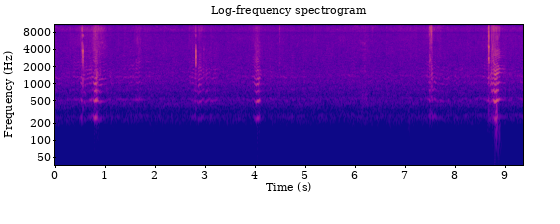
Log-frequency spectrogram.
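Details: Bees storing pollen hum softly and continuously, punctuated by sharp clicks and brief louder buzzy swells roughly every two to three seconds.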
